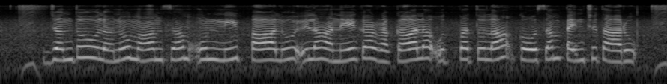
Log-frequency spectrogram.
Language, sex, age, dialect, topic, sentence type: Telugu, female, 41-45, Central/Coastal, agriculture, statement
